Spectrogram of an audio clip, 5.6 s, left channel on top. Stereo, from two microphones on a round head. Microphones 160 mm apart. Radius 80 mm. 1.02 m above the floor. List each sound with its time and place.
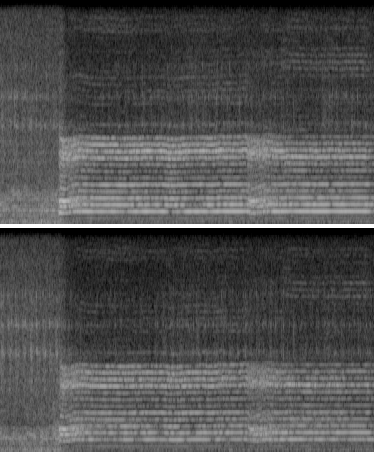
0.9 s singing: 60° left (ahead or behind), 3.5 m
